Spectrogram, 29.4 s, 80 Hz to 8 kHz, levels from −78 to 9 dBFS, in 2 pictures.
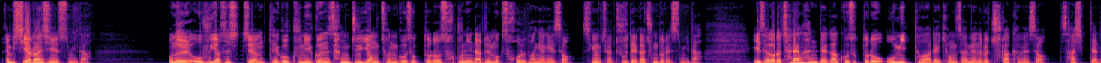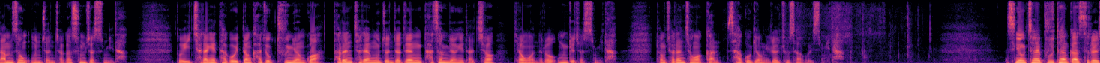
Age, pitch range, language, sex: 30-49, 85-125 Hz, Korean, male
